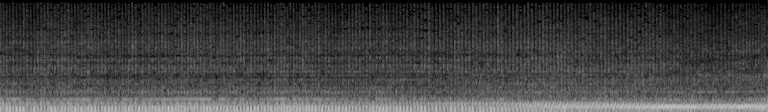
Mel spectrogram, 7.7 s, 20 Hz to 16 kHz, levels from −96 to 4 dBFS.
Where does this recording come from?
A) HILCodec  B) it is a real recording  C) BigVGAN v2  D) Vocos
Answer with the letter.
B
